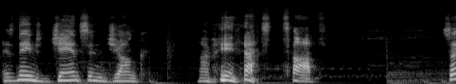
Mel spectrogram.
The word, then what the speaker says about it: Junk: I was like, maybe the J is silent, you know? Maybe it's pronounced with an H. It's not. His name's Jansen Junk.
